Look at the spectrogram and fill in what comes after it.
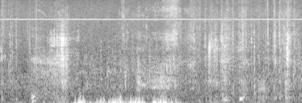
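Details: Two Boston Terriers growl in low, rumbling bursts while play fighting on a dock at a cottage.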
